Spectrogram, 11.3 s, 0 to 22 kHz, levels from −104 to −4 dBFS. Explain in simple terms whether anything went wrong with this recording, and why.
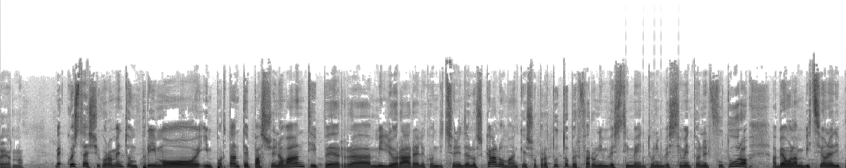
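Something did go wrong, near the end. From 8.34 to 9.06 seconds there is a burst of GSM signalling bursts. It sounds like a quick, galloping pattern of ticks and short buzzes, repeating at about 217 times a second. It sits fairly quietly under the main audio. A nearby 2G mobile phone caused it. While signalling to the network, it sent short radio bursts. The audio wiring picked them up and turned them into sound.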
